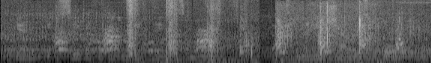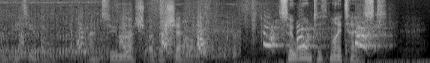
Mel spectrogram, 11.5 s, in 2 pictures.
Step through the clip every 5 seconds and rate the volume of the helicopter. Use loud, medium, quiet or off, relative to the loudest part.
medium, loud, off.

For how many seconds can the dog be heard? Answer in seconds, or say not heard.
10 s.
